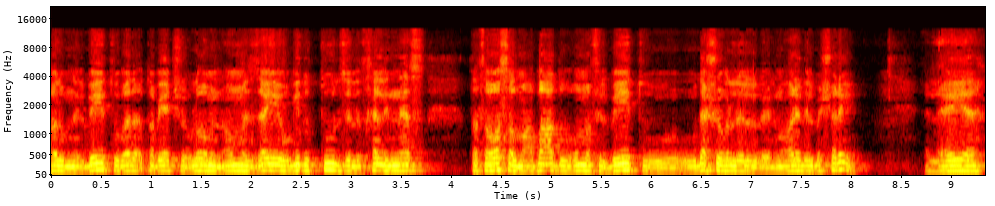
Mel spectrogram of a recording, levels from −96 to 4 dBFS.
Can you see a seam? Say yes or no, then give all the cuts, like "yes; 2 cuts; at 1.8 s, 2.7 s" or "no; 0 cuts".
no; 0 cuts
